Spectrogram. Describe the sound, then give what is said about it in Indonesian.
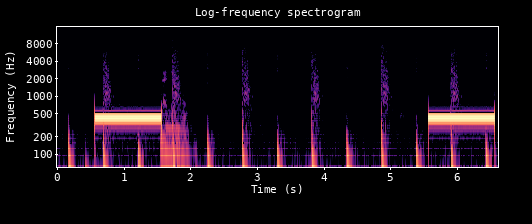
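A steady electronic telephone ringback tone, heard as a phone call is placed to a radio announcer, sounds in two long beeps about four seconds apart, with sharp regular clicks ticking throughout and a brief burst of dialing noise after the first tone. “kita mulai telepon aja ya Idoy mana Idoy Idoy Idoy”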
